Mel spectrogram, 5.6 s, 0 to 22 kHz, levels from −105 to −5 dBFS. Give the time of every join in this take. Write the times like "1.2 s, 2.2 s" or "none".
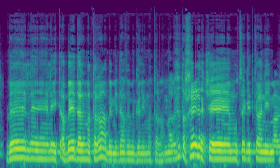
3.3 s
